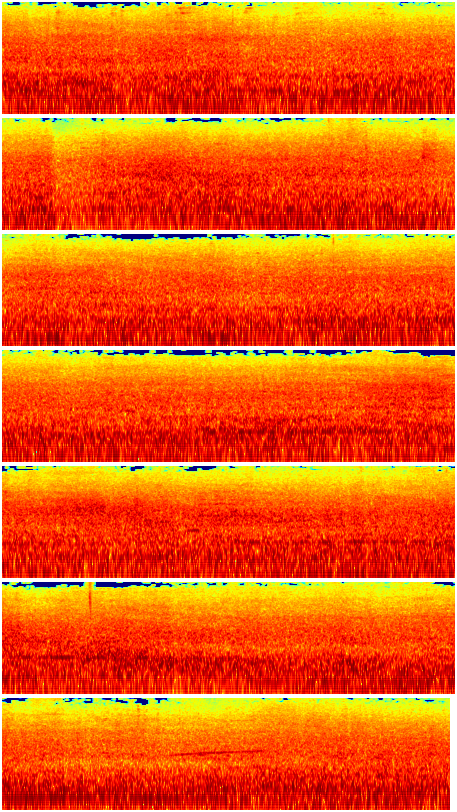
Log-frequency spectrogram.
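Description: Steady din of busy road traffic, a continuous engine hum with no break.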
